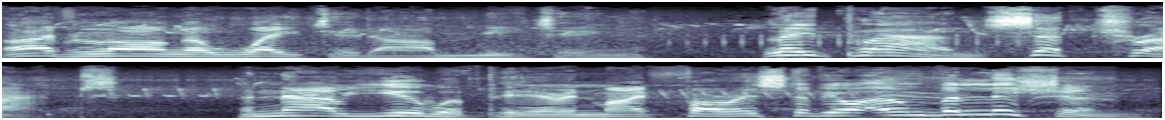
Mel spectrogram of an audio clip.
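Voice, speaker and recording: An actor playing a proud, scornful elf rebel commander in a video game, taunting and deliberate in his delivery. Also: fairly high pitch, big pitch swings, a bit bright, a little hiss or hum, full character voice.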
